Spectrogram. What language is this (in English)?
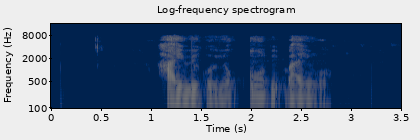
Tupuri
